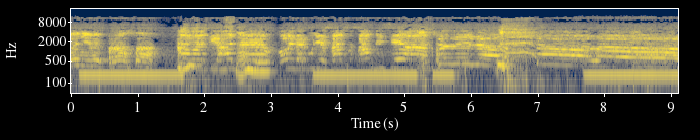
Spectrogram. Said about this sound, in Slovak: Toto video natočila o 5 ráno moja žena. Vypozadím nejakého muža, čo mu niekto kričí pri hlave a on proste sa nezobudí.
